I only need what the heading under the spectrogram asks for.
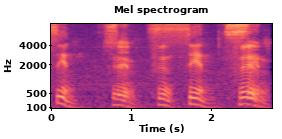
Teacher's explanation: ujung lidah bertemu dengan belakang gigi seri bawah jadi ujung lidah bertemu dengan belakang gigi seri belakangnya bukan ujungnya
